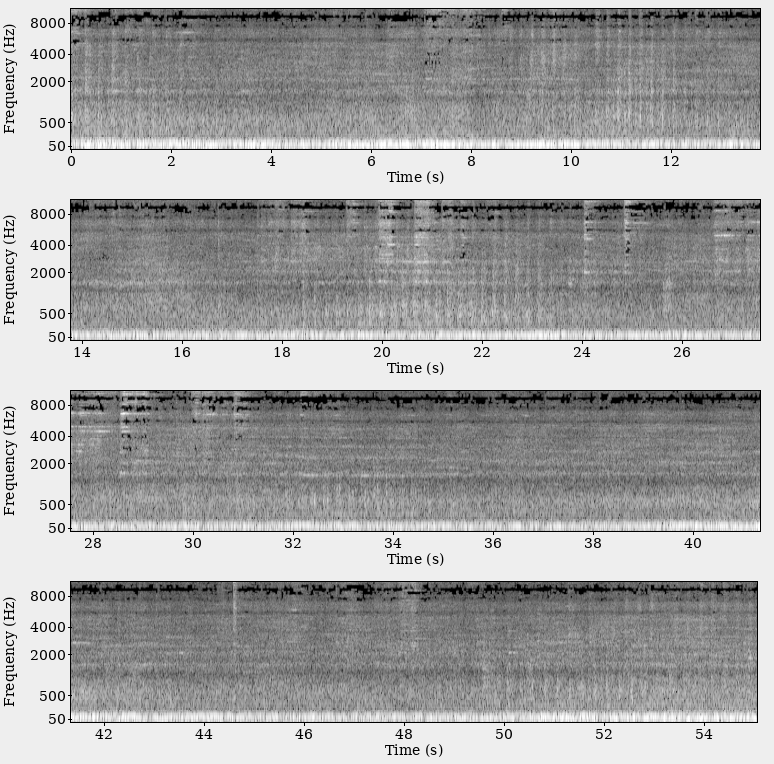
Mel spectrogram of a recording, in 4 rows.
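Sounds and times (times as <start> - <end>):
freight train cars rumbling past: 0.0 - 55.0
high-pitched wheel squeals: 26.6 - 29.2.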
